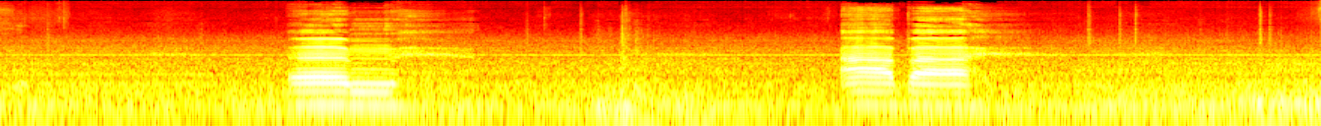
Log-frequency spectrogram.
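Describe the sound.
Steady low rumble of a car interior while driving, a constant droning hum throughout, with a man briefly speaking over it twice.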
